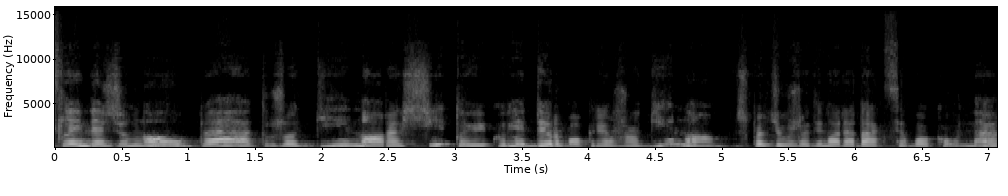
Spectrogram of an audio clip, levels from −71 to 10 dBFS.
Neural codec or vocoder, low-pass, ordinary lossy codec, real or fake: codec, 44.1 kHz, 2.6 kbps, SNAC; 14.4 kHz; Opus, 24 kbps; fake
